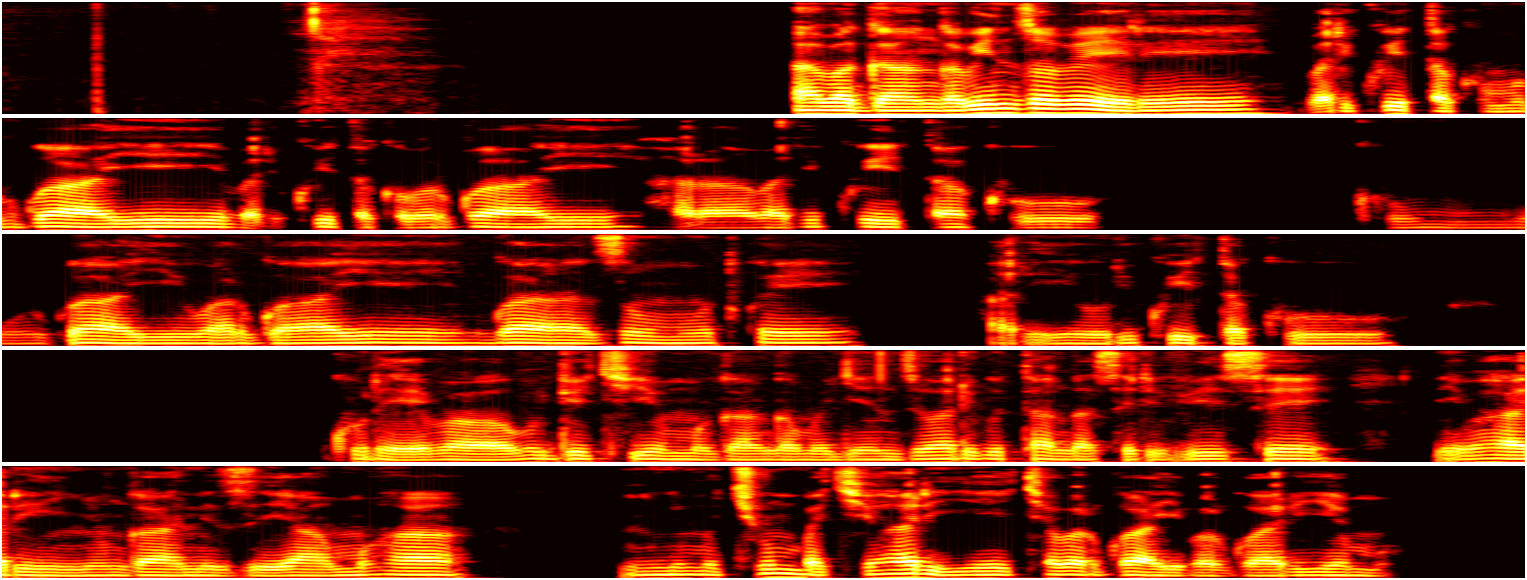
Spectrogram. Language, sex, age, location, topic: Kinyarwanda, male, 18-24, Huye, health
